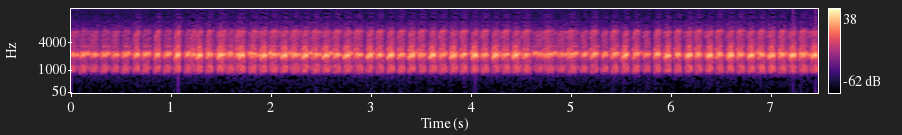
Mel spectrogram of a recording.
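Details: European tree frog males calling from a pond at Hyby Fælled, their quick, grating croaks running together into a loud rhythmic rattle that never pauses, with a few faint clicks in the background.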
